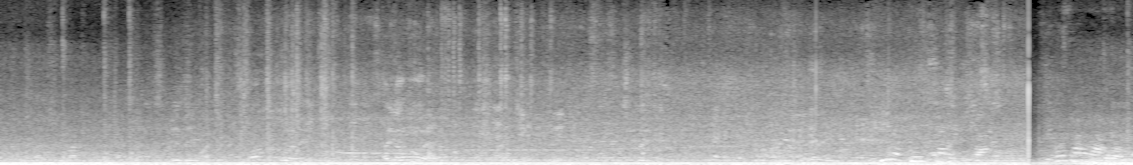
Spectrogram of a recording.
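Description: A train hums steadily as it runs along.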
